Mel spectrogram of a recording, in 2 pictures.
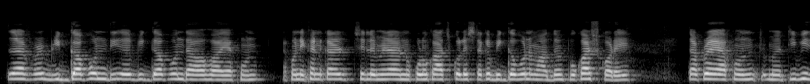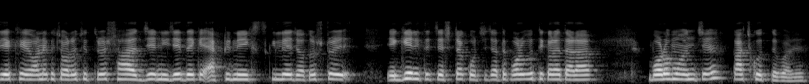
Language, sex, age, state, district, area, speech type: Bengali, female, 30-45, West Bengal, Malda, rural, spontaneous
